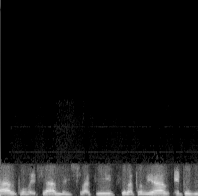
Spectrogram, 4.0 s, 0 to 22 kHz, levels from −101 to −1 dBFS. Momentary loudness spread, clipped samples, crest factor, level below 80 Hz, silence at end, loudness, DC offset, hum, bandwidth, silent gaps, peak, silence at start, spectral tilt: 11 LU; under 0.1%; 16 dB; -76 dBFS; 0 s; -22 LUFS; under 0.1%; none; 3.8 kHz; none; -6 dBFS; 0 s; -10 dB/octave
